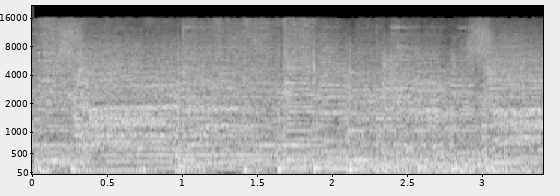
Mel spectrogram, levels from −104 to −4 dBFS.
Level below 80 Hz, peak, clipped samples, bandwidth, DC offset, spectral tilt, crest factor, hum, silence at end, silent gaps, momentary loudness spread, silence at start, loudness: -32 dBFS; -2 dBFS; under 0.1%; 16.5 kHz; under 0.1%; -3.5 dB/octave; 14 dB; none; 0 s; none; 1 LU; 0 s; -15 LUFS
